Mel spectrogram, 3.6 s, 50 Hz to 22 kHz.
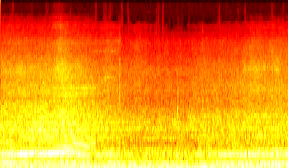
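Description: A modified Porsche 911 964 engine idles lumpy and uneven, a loud, close, continuous low rumble with a throbbing, irregular beat and no talk.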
